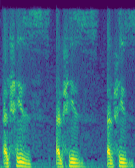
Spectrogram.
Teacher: ما فيهوش همس، فيه جهر، فيه انقطاع نفس، فلو مشيت في النفس ابدله بحرف سين على طول، الحز الحز الحز، هي الحز.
